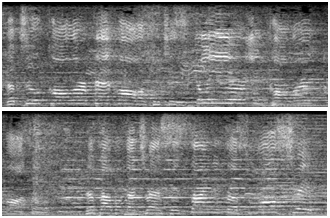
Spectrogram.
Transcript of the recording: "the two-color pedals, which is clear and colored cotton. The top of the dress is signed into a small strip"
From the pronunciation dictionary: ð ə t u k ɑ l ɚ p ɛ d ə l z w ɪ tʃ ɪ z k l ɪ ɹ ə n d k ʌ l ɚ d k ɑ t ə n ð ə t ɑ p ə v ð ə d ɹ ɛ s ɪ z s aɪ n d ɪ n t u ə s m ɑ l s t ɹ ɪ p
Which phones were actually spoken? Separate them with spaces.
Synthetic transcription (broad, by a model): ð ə t u k ɑ l ɚ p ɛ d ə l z w ɪ tʃ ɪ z k l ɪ ɹ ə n k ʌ l ɚ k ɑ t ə l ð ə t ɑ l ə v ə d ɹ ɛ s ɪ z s aɪ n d ɪ n t u ə s m ɑ l s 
